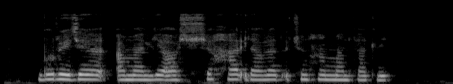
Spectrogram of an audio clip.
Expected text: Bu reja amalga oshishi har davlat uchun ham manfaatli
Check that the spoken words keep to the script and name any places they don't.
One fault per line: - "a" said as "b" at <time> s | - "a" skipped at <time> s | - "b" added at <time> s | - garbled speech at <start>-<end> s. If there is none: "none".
none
